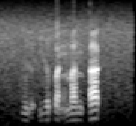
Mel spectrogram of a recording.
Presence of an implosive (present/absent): present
